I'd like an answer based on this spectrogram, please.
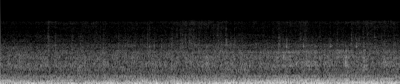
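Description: Steady low rumble of a car on the move, heard from inside the cabin: road and running noise as it drives down a steep mountain road.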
